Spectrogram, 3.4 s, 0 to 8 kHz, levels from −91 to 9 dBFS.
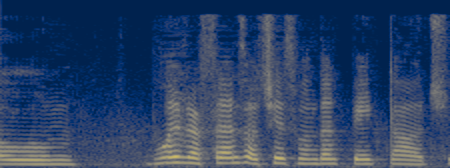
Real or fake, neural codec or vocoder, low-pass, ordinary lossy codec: fake; codec, 16 kHz, 1.1 kbps, Voila-Tokenizer; none; none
